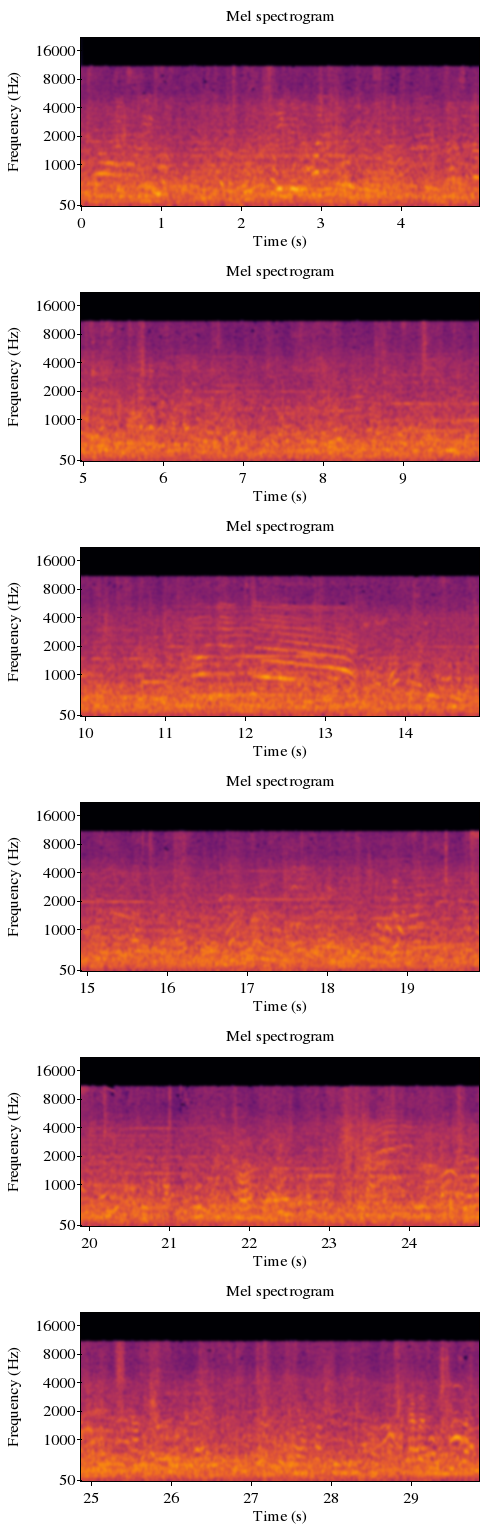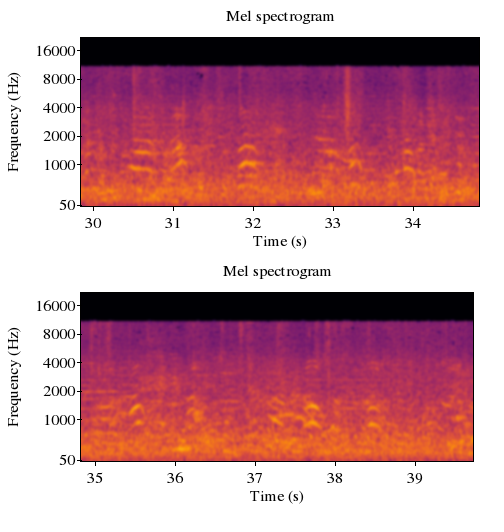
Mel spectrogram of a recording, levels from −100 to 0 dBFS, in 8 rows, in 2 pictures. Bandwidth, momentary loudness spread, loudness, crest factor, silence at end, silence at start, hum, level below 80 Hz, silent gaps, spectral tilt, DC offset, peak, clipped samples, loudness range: 11.5 kHz; 4 LU; -24 LUFS; 16 dB; 0 s; 0 s; none; -46 dBFS; none; -4.5 dB/octave; under 0.1%; -8 dBFS; under 0.1%; 3 LU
